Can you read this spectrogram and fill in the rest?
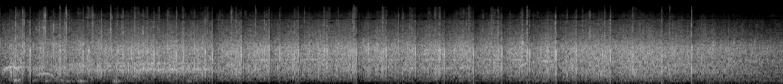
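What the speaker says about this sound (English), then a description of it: "I think that deserves a round of applause" A large crowd at a Northern Arizona University commencement claps steadily and loudly, a continuous roar of hands with no voices on top, tapering slightly at the end.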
